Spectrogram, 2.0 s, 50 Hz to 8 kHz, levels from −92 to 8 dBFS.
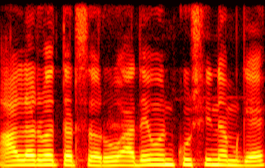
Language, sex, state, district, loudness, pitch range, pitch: Kannada, female, Karnataka, Chamarajanagar, -13 LUFS, 205-230 Hz, 220 Hz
